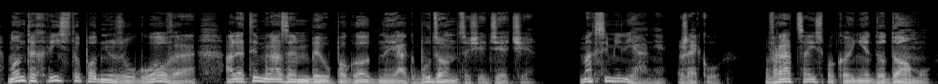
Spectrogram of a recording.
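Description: A man reading an audiobook aloud in a measured, dramatic way. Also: on the low side, slightly rough, no room sound, studio quality. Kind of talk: audiobook narration.

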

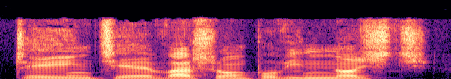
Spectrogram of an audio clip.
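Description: A man's voice: mid-range voice, flat delivery, slow pace, clear, resonant tone, close to an everyday voice. A man voicing a pompous tax collector who speaks through his nose in an audiobook. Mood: haughty. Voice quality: nasal. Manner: pompous, threatening.

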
